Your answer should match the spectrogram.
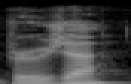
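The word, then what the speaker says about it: Brujah: Is that how you say it? The Bruja? Yeah, that's the way they said it in the game. Oh really? Yeah. Oh okay. The Bruja. Because it looks like Bruja. They are not the Bruja, no. But then that doesn't. I mean, it is spelled that way, though, isn't it? In both video games, they say Bruja.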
